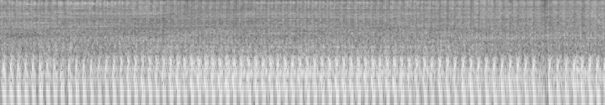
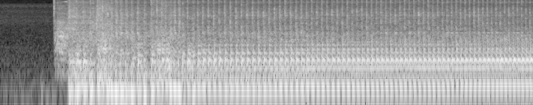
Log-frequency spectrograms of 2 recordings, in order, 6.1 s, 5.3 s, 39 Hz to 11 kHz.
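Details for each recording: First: 2002 Yamaha Warrior 350 ATV idling after installing a new DG muffler and checking oil: deep, throaty, even single-cylinder thump with no ticks or knocks; runs fine, slight exhaust smoke burning off. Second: 2002 Yamaha Warrior 350 ATV, choke on, cold start with camera on tripod: catches instantly into a loud, raw, popping single-cylinder bark from an unmuffled straight-pipe exhaust, which draws neighbor complaints.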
